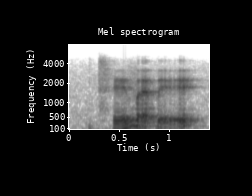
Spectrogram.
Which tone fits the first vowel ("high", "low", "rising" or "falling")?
rising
